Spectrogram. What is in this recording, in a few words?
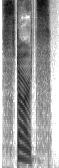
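"starts", American English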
